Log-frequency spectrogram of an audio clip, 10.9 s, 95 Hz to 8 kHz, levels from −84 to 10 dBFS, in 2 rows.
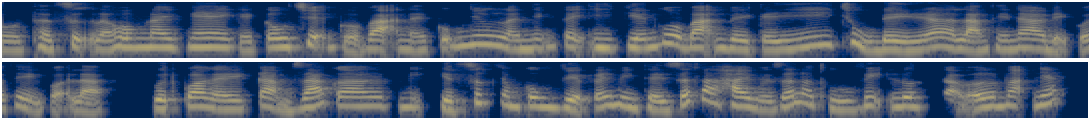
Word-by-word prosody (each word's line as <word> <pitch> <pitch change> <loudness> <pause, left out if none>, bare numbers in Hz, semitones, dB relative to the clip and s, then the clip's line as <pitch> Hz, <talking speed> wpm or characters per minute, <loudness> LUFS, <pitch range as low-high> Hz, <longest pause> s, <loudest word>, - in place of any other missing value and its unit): thật 200 - -2
sự - - -2
là 185 - 0
hôm 225 0 +1
nay 225 -1 +1
nghe 230 -1 +1
cái 175 - -6
câu 225 +4 +2
chuyện 255 -2 0
của - - -3
bạn 200 -1 +3
này, 175 0 -6
cũng 225 +7 -4
như 285 -1 0
là 245 - +1
những 210 +4 -4
cái 240 -2 -3
ý 220 -1 -2
kiến 220 0 0
của 285 +2 +3
bạn 220 -2 +3
về 200 -2 0
cái 200 +10 -3
chủ 285 - -2
đề 185 -1 +1
á, 235 +4 +2
là 225 - +1
làm 175 -3 +3
thế 195 - -6
nào 210 -1 +2
để - - -4
có - - -2
thể, - - -2
gọi - - -3
là, - - +1 0.2
vượt 205 -1 +2
qua 245 -1 +6
cái 190 -1 +1
cảm 245 -3 +1
giác, 240 +7 +4
a, 250 0 +3
bị 230 0 -7
kiệt 190 -3 0
sức 315 - -3
trong 275 -5 -3
công 235 -2 +1
việc 215 - +1
ấy, 250 +4 +1
mình 240 -4 -1
thấy 180 - +1
rất 180 - 0
là - - +5
hay 250 -4 +4
và 180 -4 -5
rất 245 - +1
là 295 - -1
thú 185 -2 -4
vị 255 - -3
luôn. 245 +1 +1
Cảm - - -1
ơn 245 - +3
bạn 260 0 0
nhé! 290 +2 0
225 Hz, 350 wpm, -23 LUFS, 200-245 Hz, 0.2 s, qua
